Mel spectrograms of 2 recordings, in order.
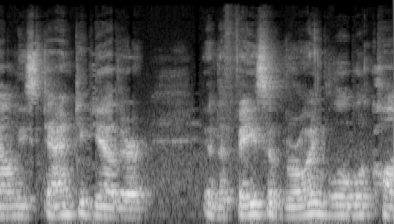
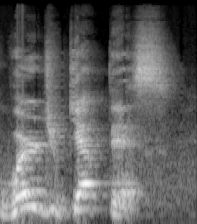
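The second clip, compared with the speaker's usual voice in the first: slow, higher, pressing question; suspicious demand; 8 semitones higher, 3 dB louder, slower than usual. Acted. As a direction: lean in and demand an answer. Officer demands about coin.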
